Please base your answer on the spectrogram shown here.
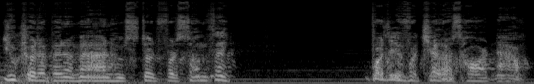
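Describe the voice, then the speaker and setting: An actor playing a stern older male pirate turned pirate hunter in a video game cutscene, gruff and scolding. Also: a little high, recorded from a distance, over music. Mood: scornful. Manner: gruff, scolding, slow and grave.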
